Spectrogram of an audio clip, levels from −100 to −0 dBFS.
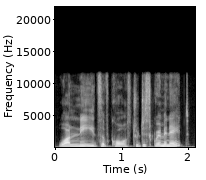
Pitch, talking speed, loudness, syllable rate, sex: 180 Hz, 170 wpm, -18 LUFS, 6.1 syllables/s, female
